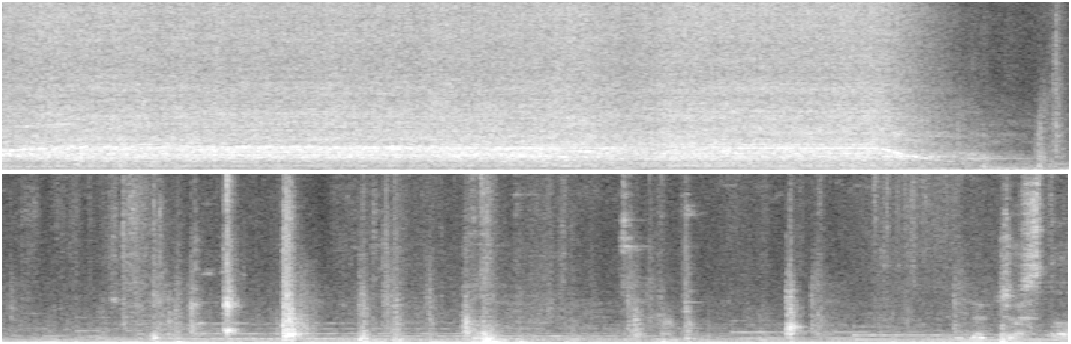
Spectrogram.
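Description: A hair dryer blasts loud and steady for about six seconds while drying acrylic paint, then cuts off. Quiet handling and brush sounds follow.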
